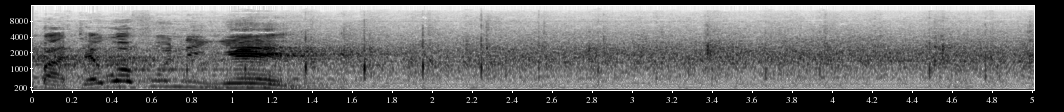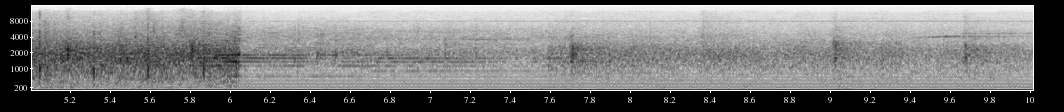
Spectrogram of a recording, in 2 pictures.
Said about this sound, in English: But to God be the glory. The story has changed. Oh, that is what you should clap for.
